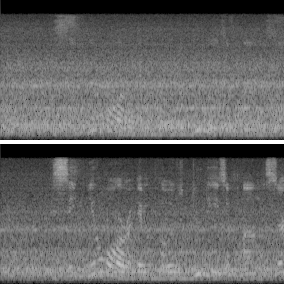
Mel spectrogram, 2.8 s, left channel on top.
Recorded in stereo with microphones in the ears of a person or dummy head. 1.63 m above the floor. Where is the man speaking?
60° right (ahead or behind), 2.5 m.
